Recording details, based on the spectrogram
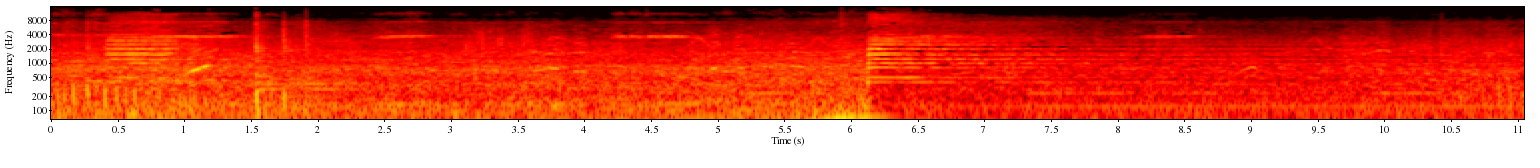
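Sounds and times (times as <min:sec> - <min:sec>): crowd shouting: 0:00.0 - 0:06.2
vehicle horn: 0:00.4 - 0:01.4, 0:06.1 - 0:08.5.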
